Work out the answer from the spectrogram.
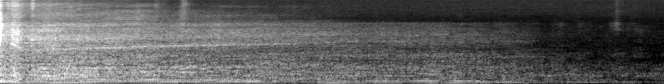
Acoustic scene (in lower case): residential area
